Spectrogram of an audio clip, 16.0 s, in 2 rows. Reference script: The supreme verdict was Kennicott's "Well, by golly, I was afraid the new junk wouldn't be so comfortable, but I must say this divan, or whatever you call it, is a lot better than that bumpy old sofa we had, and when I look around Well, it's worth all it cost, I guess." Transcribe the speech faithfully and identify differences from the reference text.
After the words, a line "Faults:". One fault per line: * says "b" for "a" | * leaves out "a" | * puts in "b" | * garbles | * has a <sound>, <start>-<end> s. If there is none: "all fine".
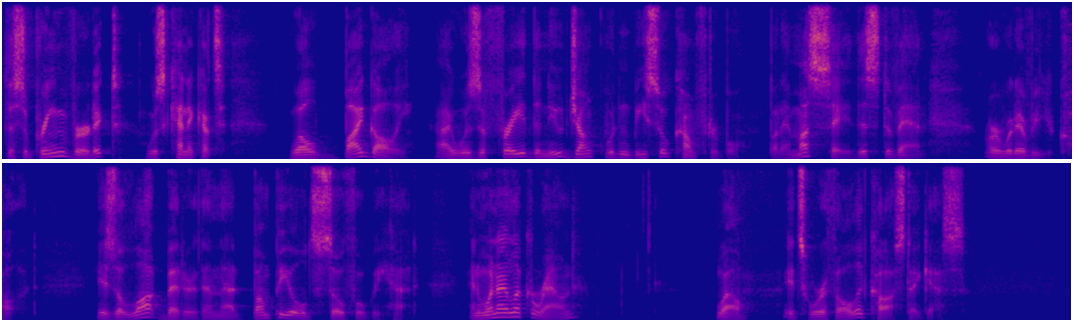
The supreme verdict was Kennicott's "Well, by golly, I was afraid the new junk wouldn't be so comfortable, but I must say this divan, or whatever you call it, is a lot better than that bumpy old sofa we had, and when I look around Well, it's worth all it cost, I guess."
Faults:
all fine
